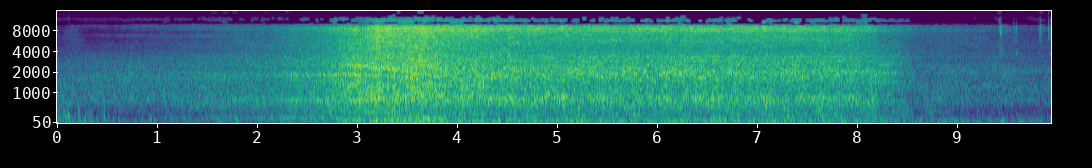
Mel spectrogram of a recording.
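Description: LNER Azuma high-speed train passing at speed: the rush of the train builds from about two seconds in, holds loud for about five seconds as the carriages go by, then falls away quickly near the end.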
